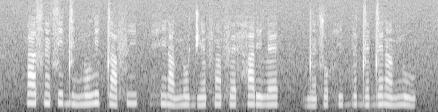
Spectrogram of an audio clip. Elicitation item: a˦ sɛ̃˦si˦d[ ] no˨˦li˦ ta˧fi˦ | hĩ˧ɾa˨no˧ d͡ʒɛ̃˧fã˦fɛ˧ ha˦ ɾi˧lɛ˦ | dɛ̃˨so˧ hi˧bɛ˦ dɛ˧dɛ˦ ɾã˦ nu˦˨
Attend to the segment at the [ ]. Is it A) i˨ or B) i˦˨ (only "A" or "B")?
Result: B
